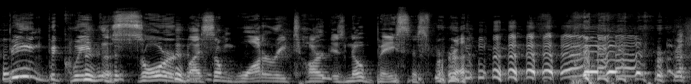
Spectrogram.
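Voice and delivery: high, slow quote breaking into laughter; Monty Python quote. Retold or imitated. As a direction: deliver the line grandly, then crack up. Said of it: "And he's like".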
